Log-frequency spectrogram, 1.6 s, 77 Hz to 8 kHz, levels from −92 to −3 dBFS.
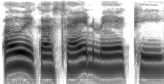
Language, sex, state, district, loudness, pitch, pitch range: Chhattisgarhi, male, Chhattisgarh, Jashpur, -16 LUFS, 185 Hz, 175-205 Hz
